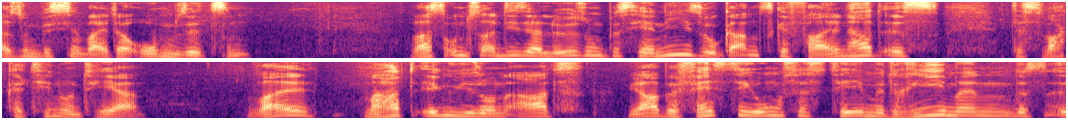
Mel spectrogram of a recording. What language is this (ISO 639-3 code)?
deu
